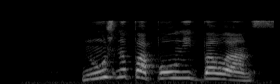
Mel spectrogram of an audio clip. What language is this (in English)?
Russian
